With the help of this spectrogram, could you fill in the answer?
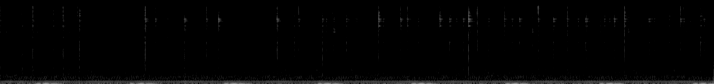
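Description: Fingernails tap and scratch near the neck and handle of a Tullamore Dew stoneware whiskey jug with a cream body and green neck and handle. The result is quick, light, dry clicks and ticks in uneven bursts over a steady low hum.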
